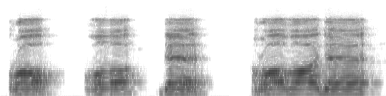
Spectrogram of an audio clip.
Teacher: فزمن الراء المفتوحة يساوي زمن الغين يساوي زمن الدال · Term: إتمام الحركات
